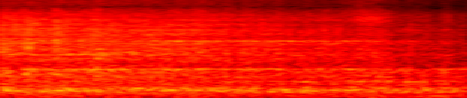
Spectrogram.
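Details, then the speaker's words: E-rickshaw with loud grinding noise while running, both rear wheels lifted at full throttle: steady high whine with rough grating edge, same from both wheels, so wheels ruled out; fault suspected in motor bearing, motor or crown gear. "आपने देखा दोनों पहियों को उठा के हमने देखा दोनों तरफ से वही आवाज आ रही है जो उस पहिए से आ रही थी वो इस पहिए से आ रही है"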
